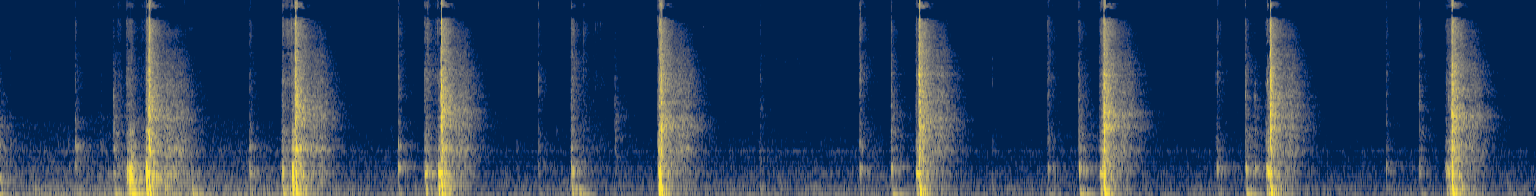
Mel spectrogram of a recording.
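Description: Plastic push-down vegetable chopper dicing red onion: its hinged lid is pressed down hard through the blade grid about eight times, each stroke a sharp clack, with lighter clicks between strokes.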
